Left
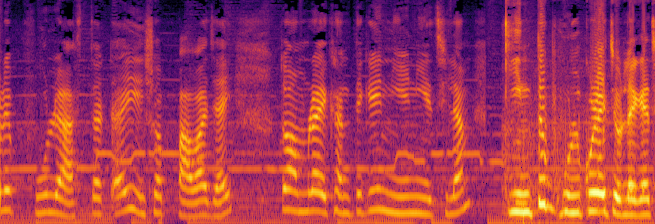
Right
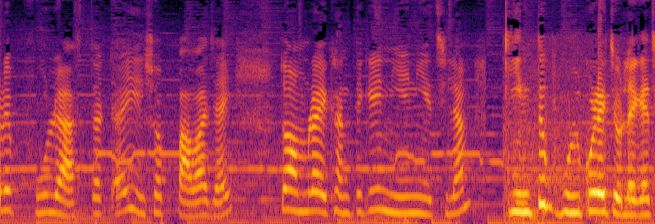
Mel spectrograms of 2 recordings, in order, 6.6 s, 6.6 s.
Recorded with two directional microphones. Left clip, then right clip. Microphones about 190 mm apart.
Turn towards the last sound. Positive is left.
turn(degrees=20)  # may be behind; listen again after turning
